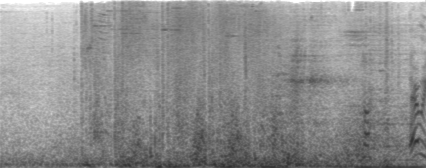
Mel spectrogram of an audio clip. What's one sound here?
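Magical blasts crackle and boom.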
